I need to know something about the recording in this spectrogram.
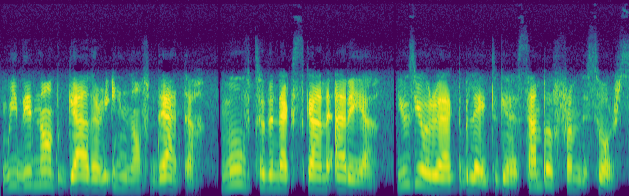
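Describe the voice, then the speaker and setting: Scientist over narrow radio. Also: female voice, mid-range voice, moderate pace. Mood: calm, instructive. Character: composed female scientist-engineer guiding soldiers against alien parasites. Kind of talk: scripted game mission briefing.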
